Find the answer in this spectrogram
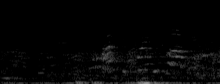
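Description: Indistinct chatter of adults and small children around dinner tables, with a low thump about one and a half seconds in.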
